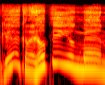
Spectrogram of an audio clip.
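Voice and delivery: imitated genteel musician. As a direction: answer a fan courteously. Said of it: "And [name]'s like".

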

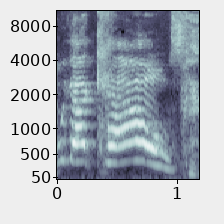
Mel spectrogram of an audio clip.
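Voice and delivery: high slow drawn-out line; movie quote voice. Retold or imitated.

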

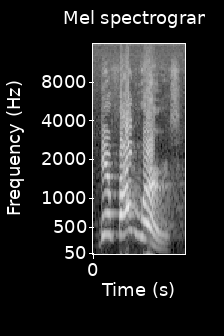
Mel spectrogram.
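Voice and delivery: preacher building to a shout; fiery pulpit build to a roar; preaching build. Acted. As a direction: raise it up till you're shouting.

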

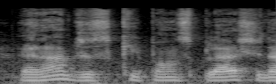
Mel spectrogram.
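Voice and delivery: ordinary talk, nothing marked

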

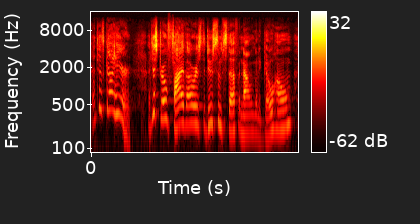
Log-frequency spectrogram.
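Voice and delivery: high-pitched indignant protest, easing down. Retold or imitated. Arguing with the thought of going home, protesting.

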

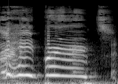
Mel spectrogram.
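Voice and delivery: put-on high, slow shriek of a scared kid. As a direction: wail it like a terrified child.

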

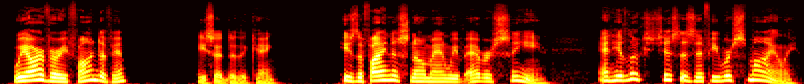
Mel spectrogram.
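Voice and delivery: put-on high earnest boy voice; a boy speaking up for his friend; pleading little boy.

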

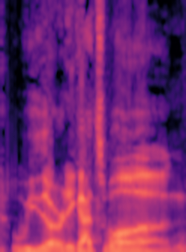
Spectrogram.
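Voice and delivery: slow, mock-French sketch voice; Monty Python French accent. Quoting a comedy's Frenchman, slow mock French accent. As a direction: drag it out in a silly French accent. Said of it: "Monty Python. When he's going".

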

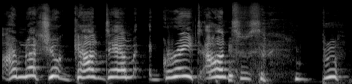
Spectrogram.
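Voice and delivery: very high, drawn-out comic voice; hammed-up demanding fairy. Co-host playing a fairy demanding a real kiss, high hammed-up indignation. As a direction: play an outraged fairy, high and slow. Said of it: "and she's like".

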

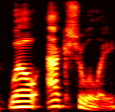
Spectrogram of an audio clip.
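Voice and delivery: snarky. Retold or imitated. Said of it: "how snarky it is".

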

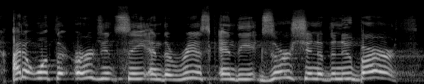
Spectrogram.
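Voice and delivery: high-pitched mock reluctance; high put-on voice, shying from any demand; reluctant believer. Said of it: "how does he say it? He says".

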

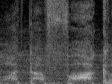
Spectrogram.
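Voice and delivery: barely audible whispered reaction; very soft, wary question; hushed disbelief. Retold or imitated. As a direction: whisper it like someone startled awake. Retold night scare, hushed reaction.

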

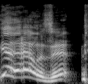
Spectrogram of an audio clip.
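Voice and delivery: high, vaguely Scottish mumble; mumbled mock Scottish. Streamer dodging a hard place name, mumbled Scottish. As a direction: fudge it in a mumbled Scottish accent. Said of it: "mumble something that sounds remotely Scottish".

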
